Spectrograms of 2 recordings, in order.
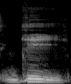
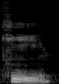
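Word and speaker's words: gi: It's Gee, not key.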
